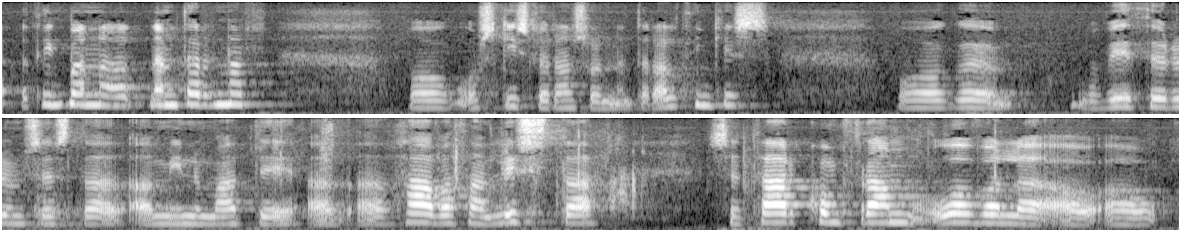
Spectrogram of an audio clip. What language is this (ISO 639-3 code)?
isl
